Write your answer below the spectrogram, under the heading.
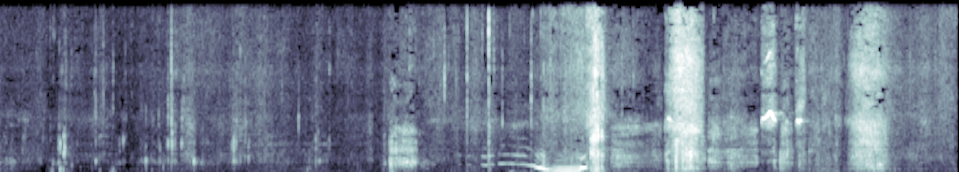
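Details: Rottweiler mix enjoying a teeth cleaning from his brother, a miniature Doberman mix, indoors: wet licking and chewing clicks through the clip, then a brief wavering whine near the middle, followed by sharper smacking bursts.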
